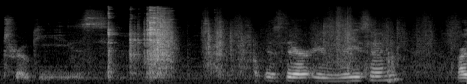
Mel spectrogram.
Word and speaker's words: troche: show in a minute some people pronounce it troche um or you can call it a lozenge but in Pharmacy world they're called trokies is there a reason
